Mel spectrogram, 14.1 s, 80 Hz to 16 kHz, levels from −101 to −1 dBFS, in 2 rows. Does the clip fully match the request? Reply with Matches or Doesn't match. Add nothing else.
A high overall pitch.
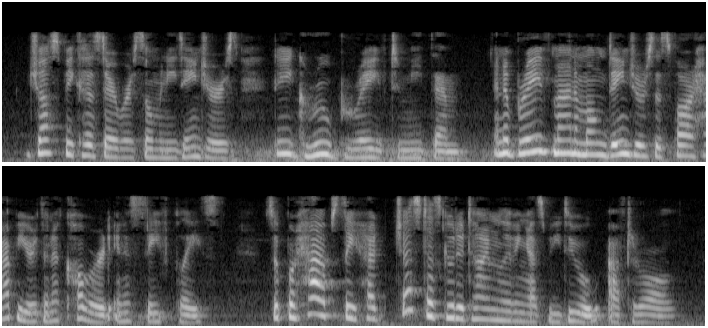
Matches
